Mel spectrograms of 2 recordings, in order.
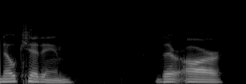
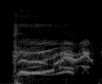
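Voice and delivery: squeaky disbelieving laugh; 9 dB quieter than usual. Real, not acted.

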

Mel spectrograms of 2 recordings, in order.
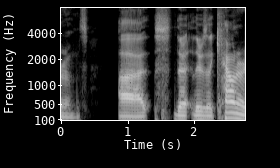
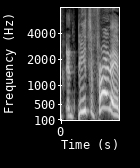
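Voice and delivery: high, loud burst of excitement; excited dad; 6 dB louder than usual. Retold or imitated. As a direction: imitate an excited dad, pitched way up. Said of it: "'cause he's excited".

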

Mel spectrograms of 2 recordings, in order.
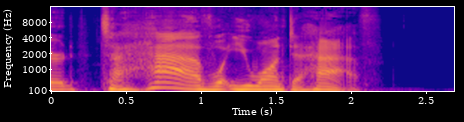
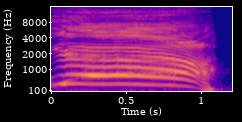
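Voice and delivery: much higher, drawn-out yeah; high cheering yell. Acted. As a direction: cheer as an eager crowd. Everybody raising hands.

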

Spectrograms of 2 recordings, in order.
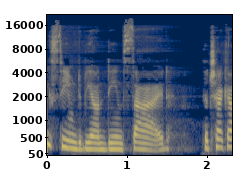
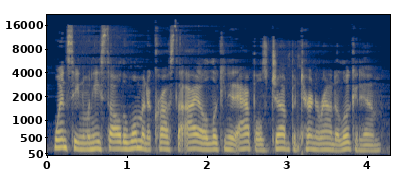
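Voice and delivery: usual speaking voice

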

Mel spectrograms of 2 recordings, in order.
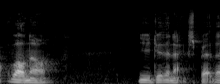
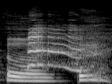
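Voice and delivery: big laughing fit; 13 semitones higher, 11 dB louder than usual. Real, not acted. Laughing at own bad accent.

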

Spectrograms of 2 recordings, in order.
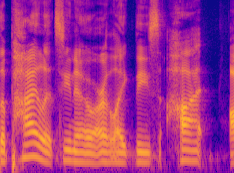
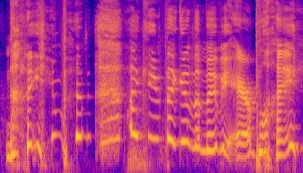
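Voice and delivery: bursting into giggles; laughing. Real, not acted. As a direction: laugh while trying to hold it in. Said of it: "trying not to laugh".

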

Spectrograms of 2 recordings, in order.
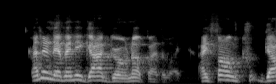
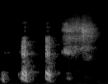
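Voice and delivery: airy laugh; 7 semitones higher, 7 dB quieter than usual. Real, not acted. Laugh after joke.

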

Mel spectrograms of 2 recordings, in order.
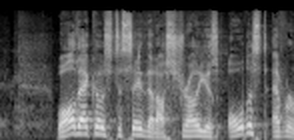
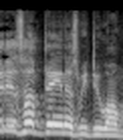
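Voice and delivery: much higher, louder show-host hype; excited announcement; 11 semitones higher, 4 dB louder, faster than usual. Pretend. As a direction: sell the day with a little hype. Hyped segment announcement.

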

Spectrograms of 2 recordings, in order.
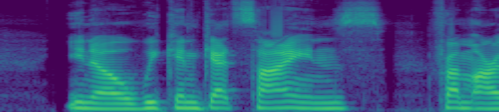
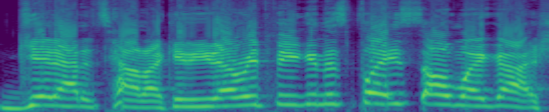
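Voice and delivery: higher and louder, rushing with delight; thrilled friend; 5 semitones higher, 4 dB louder, faster than usual. Retold or imitated. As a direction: retell her joy as if you can't believe your luck. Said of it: "She was in heaven".

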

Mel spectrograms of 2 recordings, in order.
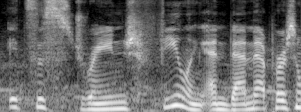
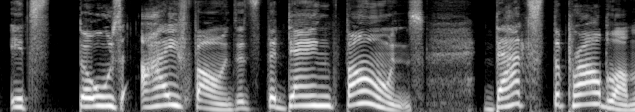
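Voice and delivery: slow, emphatic, slightly higher; slow realization; 6 semitones higher, much slower than usual. Retold or imitated. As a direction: spell out the culprit word by word. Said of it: "I finally figured out".

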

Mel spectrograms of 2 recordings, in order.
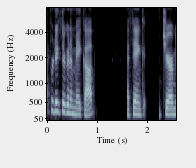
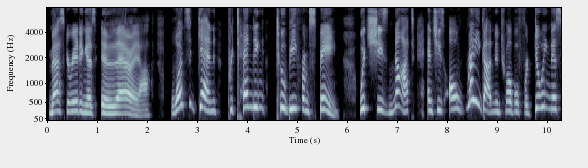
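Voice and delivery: mocking; 8 semitones higher, 4 dB louder, slower than usual. Real, not acted. Mocking Hilaria's fake Spanish persona.

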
